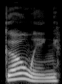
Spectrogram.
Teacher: make sure you're not saying a hard g at the end. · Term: soft ing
